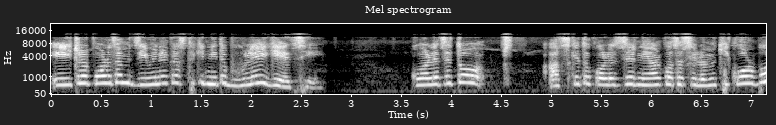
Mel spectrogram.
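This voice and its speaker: Girl voicing a shy jittery college girl, stammers a lot, super high voice, bit of hiss. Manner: stammering, flustered. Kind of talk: fan dub voice acting.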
